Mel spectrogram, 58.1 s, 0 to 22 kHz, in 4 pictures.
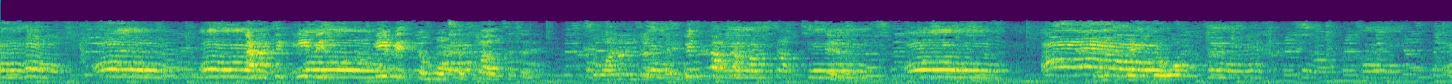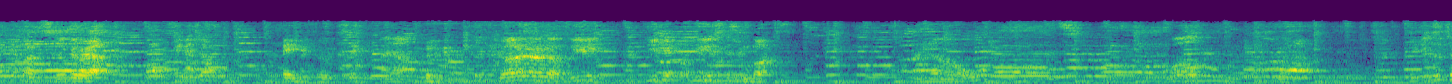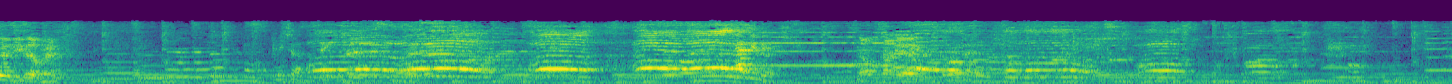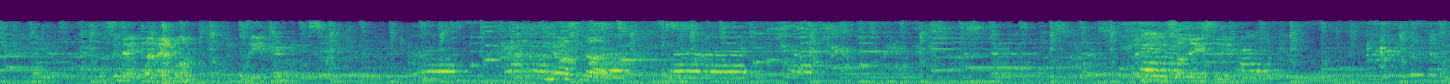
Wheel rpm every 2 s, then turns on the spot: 0, 0, 0, 0, 0, 0, 0, 0, 0, 0, 0, 0, 0, 0, 0, 0, 0, 0, 0, 0, 0, 0, 0, 0, 0, 0, 0, 0, 0.
none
